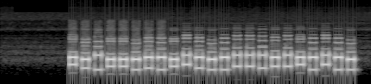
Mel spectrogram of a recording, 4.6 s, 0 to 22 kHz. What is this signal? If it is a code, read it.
DTMF, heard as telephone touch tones, dialled by machine, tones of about 90 ms. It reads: 043771527#5129968902#21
